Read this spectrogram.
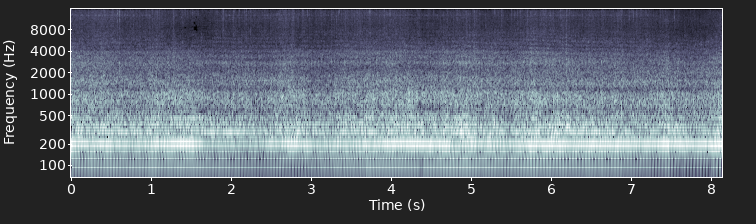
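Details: Honda Harmony 215 mower engine, warm, after a third carb cleaning; the low-end idle mixture screw broke and could not be cleaned. Steady, even drone at constant speed with no stumbling or surging; normal running.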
